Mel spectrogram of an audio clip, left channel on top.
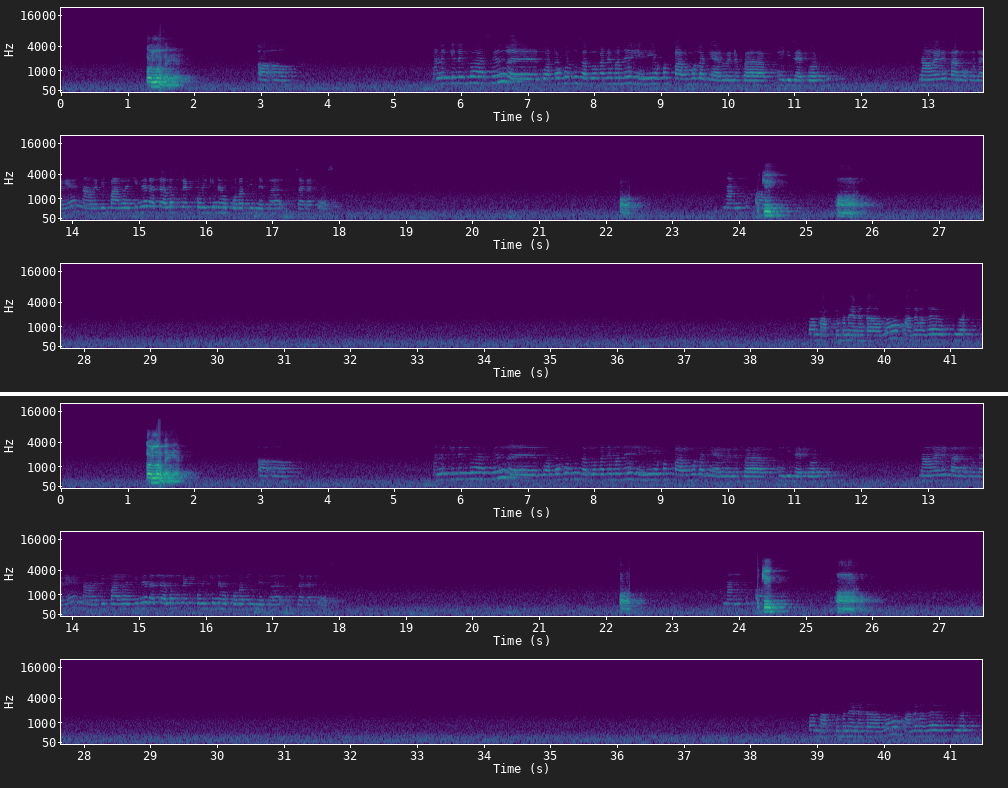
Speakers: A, on the right; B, on the left.
A: <unintelligible> লাগে।
B: অ', অ'। মানে কেনেকুৱা আছিল এ ৱাটাৰ ফলতটো যাবৰ কাৰণে মানে হেৰি এখন পাৰ হ'ব লাগে আৰু এনেকুৱা। অহ, হেৰি টাইপৰ নাওৱেৰে পাৰ হ'ব লাগে, নাওৱেদি পাৰ হৈ কিনে তাতে অলপ ট্ৰেক কৰি কিনে ওপৰত সনেকুৱা জাগাত জাগা আছে। <unintelligible>
A: অ'।
B: নামটো পাহৰি
A: কি
B: গৈছিলোঁ।
A: অ
B: তোমাৰ মাতটো মানে এনেকা অলপ মাজে-মাজে কিবা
